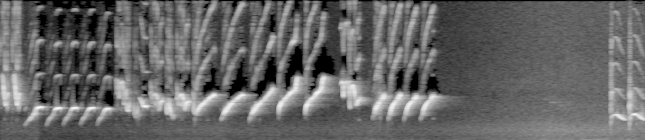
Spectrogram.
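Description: A red siskin–canary hybrid sings a fast, high twittering song of repeated downslurred notes and buzzy trills, then pauses before a brief final phrase.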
